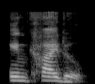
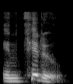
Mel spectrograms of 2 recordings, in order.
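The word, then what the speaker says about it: Enkidu: After defeating the bull in Kaidu and you may sometimes hear it by the way pronounced inku. Your take your pick. Uh I I go with inkaidu.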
